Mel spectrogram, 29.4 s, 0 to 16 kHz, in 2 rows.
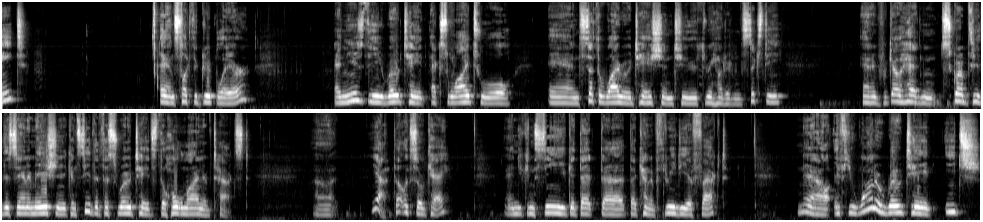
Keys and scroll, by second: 7.2 3, 8.0 6, 9.2 Return.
